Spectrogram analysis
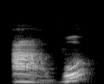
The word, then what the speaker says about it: avô: Avô, avô, ela você abre, avô e fecha.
